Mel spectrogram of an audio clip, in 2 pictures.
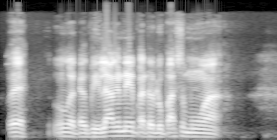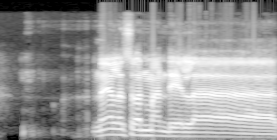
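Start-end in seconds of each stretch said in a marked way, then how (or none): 3.7-5.5 slow, drawn-out reading of a viewer's answer; reading out the name. Retold or imitated. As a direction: stretch the name out as if reading it off the screen. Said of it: "terima kasih, Ernifar".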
